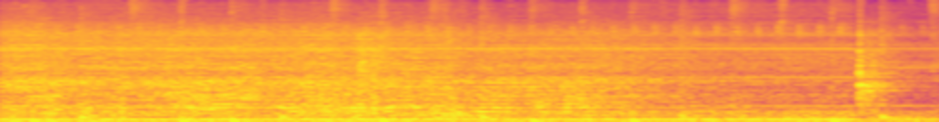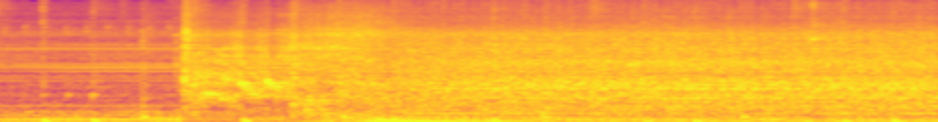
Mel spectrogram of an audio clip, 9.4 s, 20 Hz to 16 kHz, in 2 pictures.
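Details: Brief crank, then the 2005 Dodge Ram 2500 5.9L Cummins diesel catches and settles into a steady, even idle with no ticking or clatter; normal start and idle after valve lash adjustment.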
